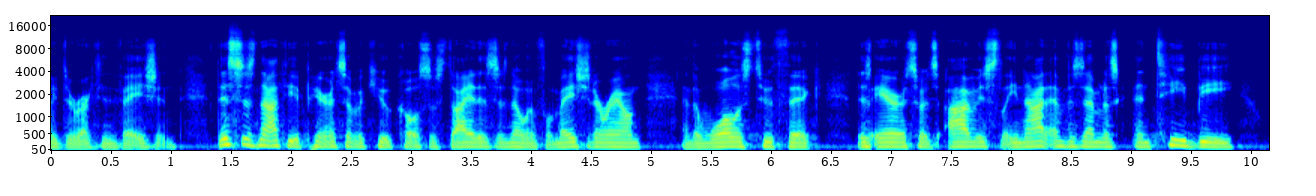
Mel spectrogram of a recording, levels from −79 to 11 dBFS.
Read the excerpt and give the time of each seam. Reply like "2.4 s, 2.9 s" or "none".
6.8 s, 8.9 s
